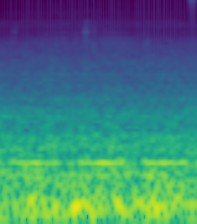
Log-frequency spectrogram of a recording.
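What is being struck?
Nothing is struck.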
